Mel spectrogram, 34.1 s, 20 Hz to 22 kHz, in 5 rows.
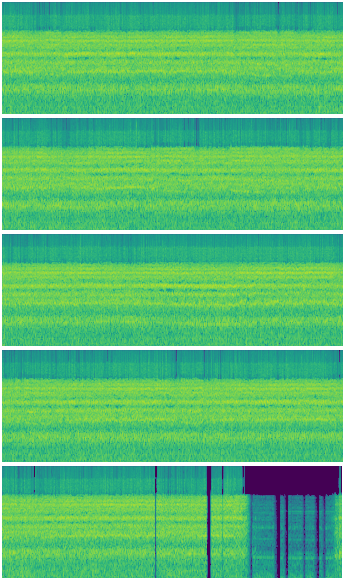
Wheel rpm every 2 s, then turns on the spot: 230, 230, 220, 230, 220, 210, 230, 230, 220, 230, 220, 230, 240, 220, 230, 160, 0.
none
